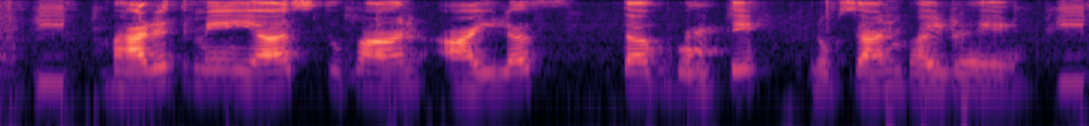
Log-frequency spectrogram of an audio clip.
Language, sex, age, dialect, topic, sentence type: Bhojpuri, male, 31-35, Northern, agriculture, statement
